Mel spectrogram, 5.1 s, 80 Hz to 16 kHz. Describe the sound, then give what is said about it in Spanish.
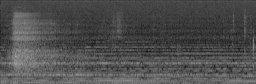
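A deep breath drawn in and slowly let out during a guided breathing exercise, breathy, over a soft, steady humming drone, with no talking. “Vamos, metemos aire 1 y sacamos dos.”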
